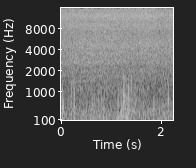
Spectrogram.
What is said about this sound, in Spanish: además del mar, estamos aquí en la playa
